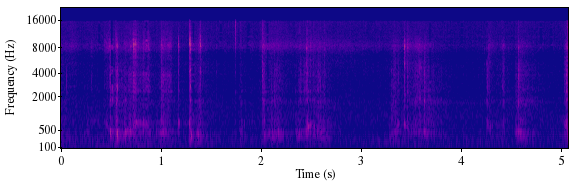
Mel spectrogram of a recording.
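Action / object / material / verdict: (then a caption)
tap / plastic screw-lid jar / plastic / none. Fingertips with painted nails twist and tap at the screw lid of a medium, hollow, orange-labelled plastic cosmetic jar whose contents are not visible. Short, light, hollow plastic taps and clicks sit in the midrange with a scratchy twisting texture between them. Each tap dies away almost instantly, and the taps come in irregular clusters.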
